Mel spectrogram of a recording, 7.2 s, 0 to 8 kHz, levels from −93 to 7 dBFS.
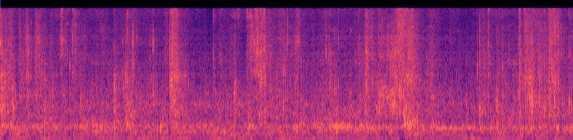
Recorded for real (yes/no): no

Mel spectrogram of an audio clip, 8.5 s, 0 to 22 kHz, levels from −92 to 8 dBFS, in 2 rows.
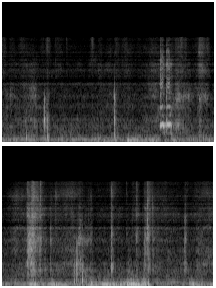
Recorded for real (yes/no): no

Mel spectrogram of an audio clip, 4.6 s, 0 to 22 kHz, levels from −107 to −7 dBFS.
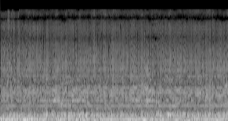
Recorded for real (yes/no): no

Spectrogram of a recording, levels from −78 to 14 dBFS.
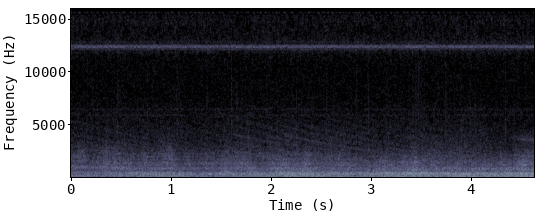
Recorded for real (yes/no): no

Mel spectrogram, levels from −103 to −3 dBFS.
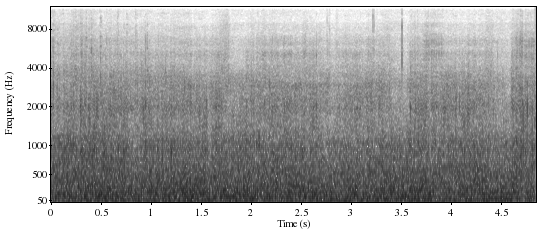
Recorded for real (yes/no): yes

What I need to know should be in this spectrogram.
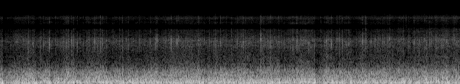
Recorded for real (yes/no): no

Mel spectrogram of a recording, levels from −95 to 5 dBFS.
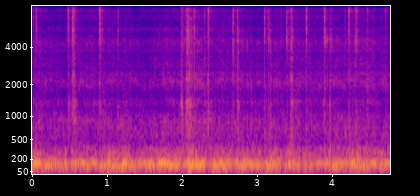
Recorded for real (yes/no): no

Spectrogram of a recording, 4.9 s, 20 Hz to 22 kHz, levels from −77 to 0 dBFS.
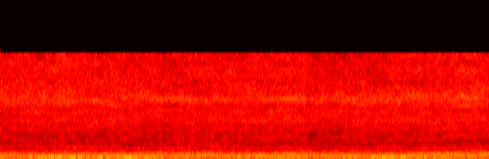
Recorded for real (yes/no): no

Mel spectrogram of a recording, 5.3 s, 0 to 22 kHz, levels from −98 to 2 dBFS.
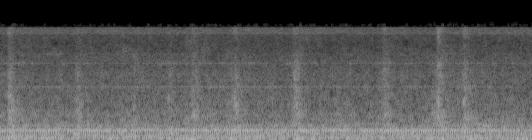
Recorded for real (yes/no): no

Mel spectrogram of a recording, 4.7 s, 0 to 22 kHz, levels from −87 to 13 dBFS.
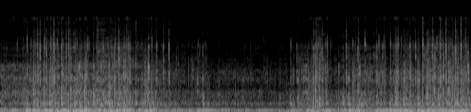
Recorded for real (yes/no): no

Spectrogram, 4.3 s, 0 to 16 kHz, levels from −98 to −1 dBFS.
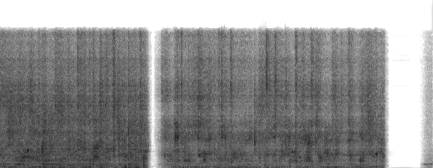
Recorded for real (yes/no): no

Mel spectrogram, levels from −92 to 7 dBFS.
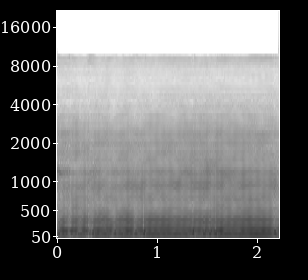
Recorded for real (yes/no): no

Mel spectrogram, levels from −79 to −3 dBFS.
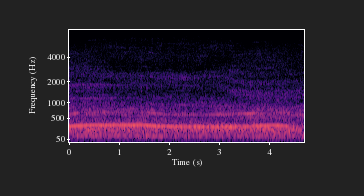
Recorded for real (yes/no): yes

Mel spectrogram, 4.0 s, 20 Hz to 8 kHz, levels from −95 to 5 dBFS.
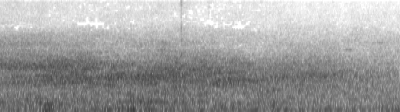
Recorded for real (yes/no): yes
